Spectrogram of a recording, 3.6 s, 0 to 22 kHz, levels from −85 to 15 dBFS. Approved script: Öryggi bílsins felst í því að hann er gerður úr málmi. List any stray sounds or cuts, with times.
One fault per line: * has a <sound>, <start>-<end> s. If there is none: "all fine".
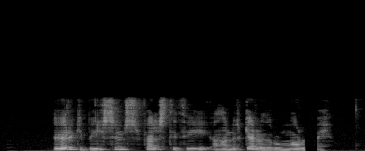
* has a dropout, 3.0-3.2 s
